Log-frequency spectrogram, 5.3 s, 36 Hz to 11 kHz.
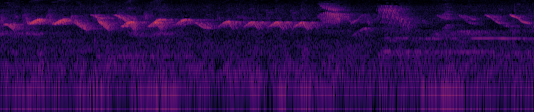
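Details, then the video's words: Song of a first black Trinidad bullfinch, said to be picking a nice form, dated 10/10/20: quick series of swooping whistled notes repeated about four per second, then a short scratchy flourish and faint background hum. "Trini bullfinch first black picking a nice form"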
